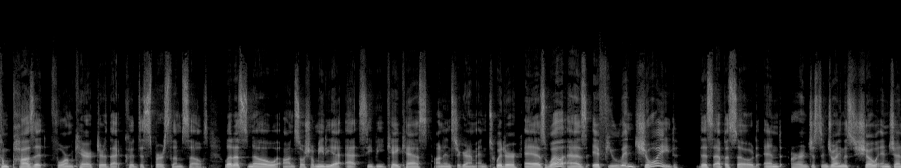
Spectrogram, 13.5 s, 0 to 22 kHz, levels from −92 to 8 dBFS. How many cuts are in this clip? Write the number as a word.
two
